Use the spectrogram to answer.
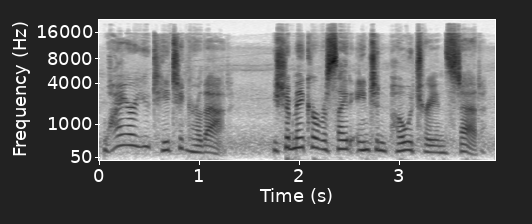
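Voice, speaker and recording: A woman's voice: mid-range voice, sing-song, brisk, heavy background noise, close to an everyday voice. A woman voicing a composed, wry young pirate in an anime game, with a dry manner.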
